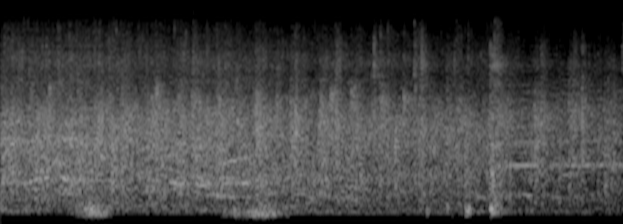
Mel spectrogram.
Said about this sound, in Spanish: Si le vas a dar un aplauso al Señor.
